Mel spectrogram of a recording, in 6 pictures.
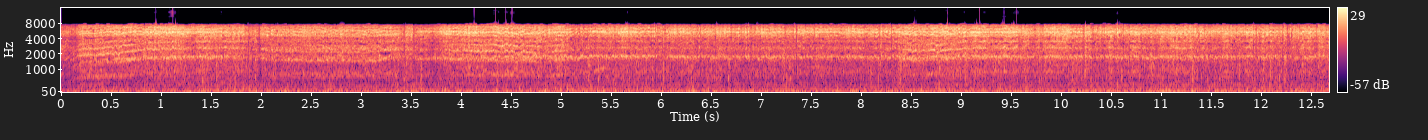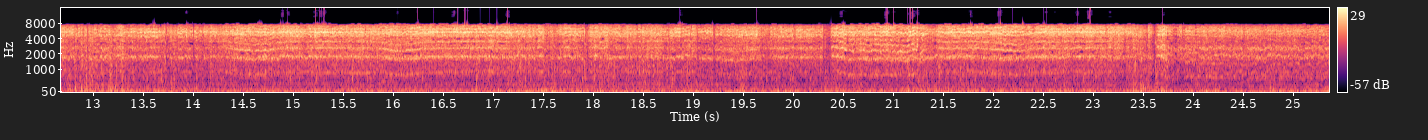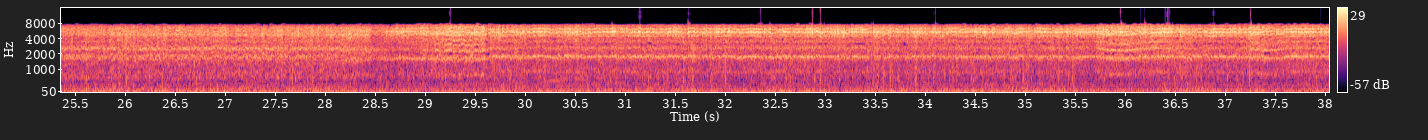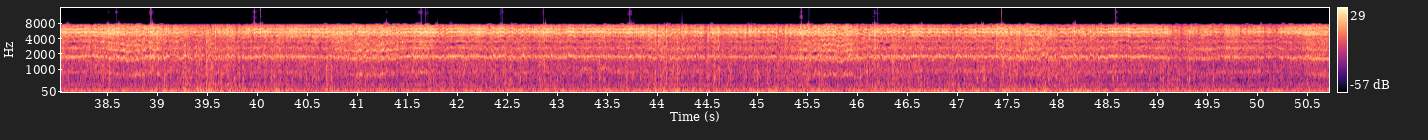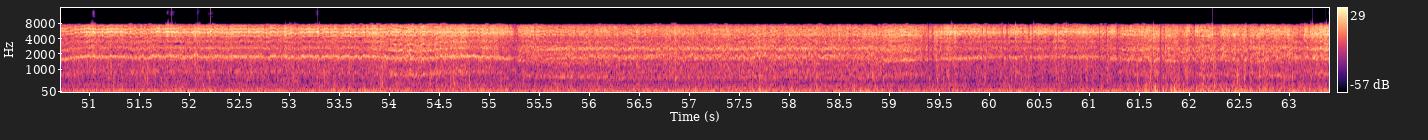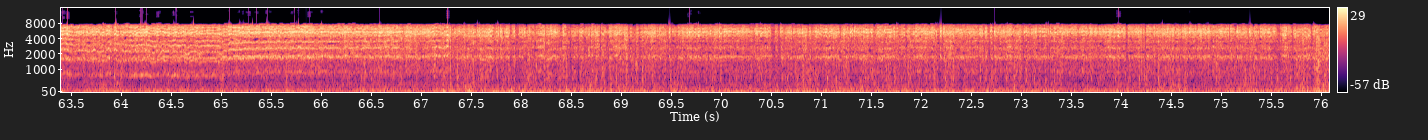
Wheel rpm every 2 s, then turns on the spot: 180, 220, 220, 230, 230, 230, 230, 230, 230, 230, 230, 230, 200, 200, 210, 230, 230, 230, 230, 230, 230, 230, 230, 230, 230, 230, 230, 220, 200, 210, 230, 220, 210, 230, 230, 230, 230, 230.
none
